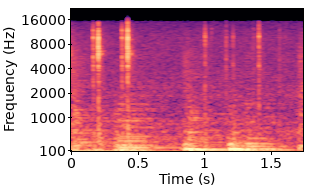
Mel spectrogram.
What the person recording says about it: this is a more dense resin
